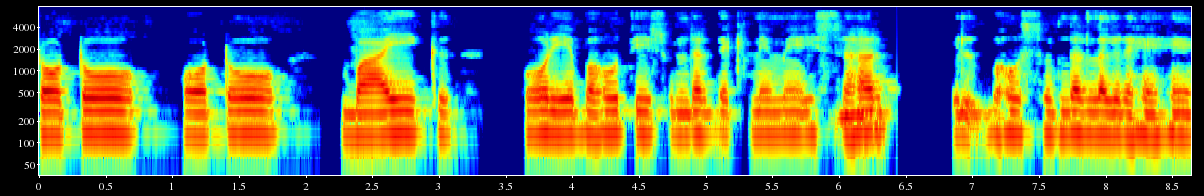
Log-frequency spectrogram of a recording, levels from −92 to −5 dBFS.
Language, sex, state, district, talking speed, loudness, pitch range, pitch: Hindi, male, Bihar, Lakhisarai, 120 wpm, -19 LUFS, 130-135 Hz, 135 Hz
